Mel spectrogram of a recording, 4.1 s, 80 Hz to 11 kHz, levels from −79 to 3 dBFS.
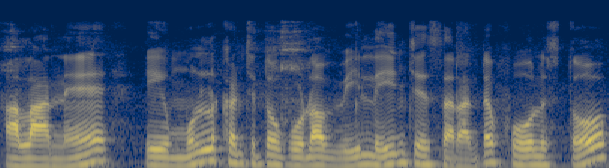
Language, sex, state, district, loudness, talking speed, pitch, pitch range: Telugu, male, Andhra Pradesh, Manyam, -18 LUFS, 175 wpm, 125 Hz, 115-145 Hz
